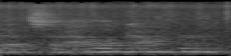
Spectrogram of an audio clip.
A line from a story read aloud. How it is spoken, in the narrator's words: answered the whispering voice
